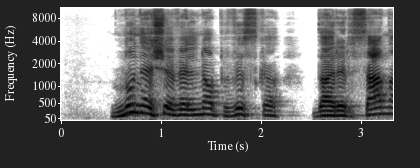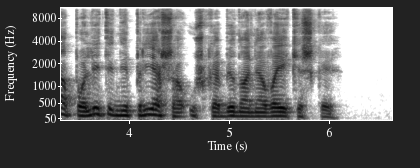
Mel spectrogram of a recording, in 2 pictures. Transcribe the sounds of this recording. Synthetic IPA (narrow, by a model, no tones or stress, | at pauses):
nʊnʲɛʃʲeːʋʲɛlʲnʲoːpʋʲɪskɑː | d̪ɐɾɪɾsʲæːnɑpɔlʲɪt̪ʲɪnʲiːpʲɾʲiɛʃɑʔʊʃkɐbʲɪnoːnʲɛʋɐɪkʲɪʃkɐɪ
